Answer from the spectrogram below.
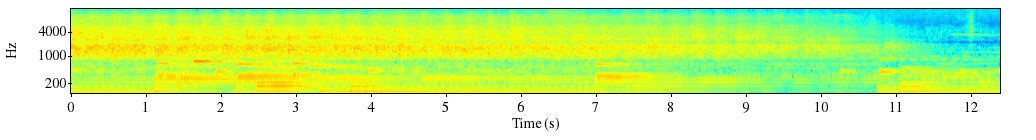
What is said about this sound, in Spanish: Démosles un fuerte aplauso a cada uno de ellos.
